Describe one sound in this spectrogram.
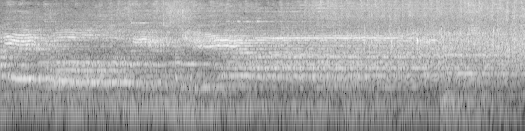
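A man sings loudly in a large echoing hall.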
